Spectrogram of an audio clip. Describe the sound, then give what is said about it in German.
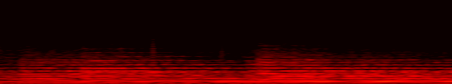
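Church bells ring for a wedding, their sustained, overlapping metallic tones layered with a few fresh strikes, steady and fairly faint throughout. “Die Kirchenglocken läuteten.”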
